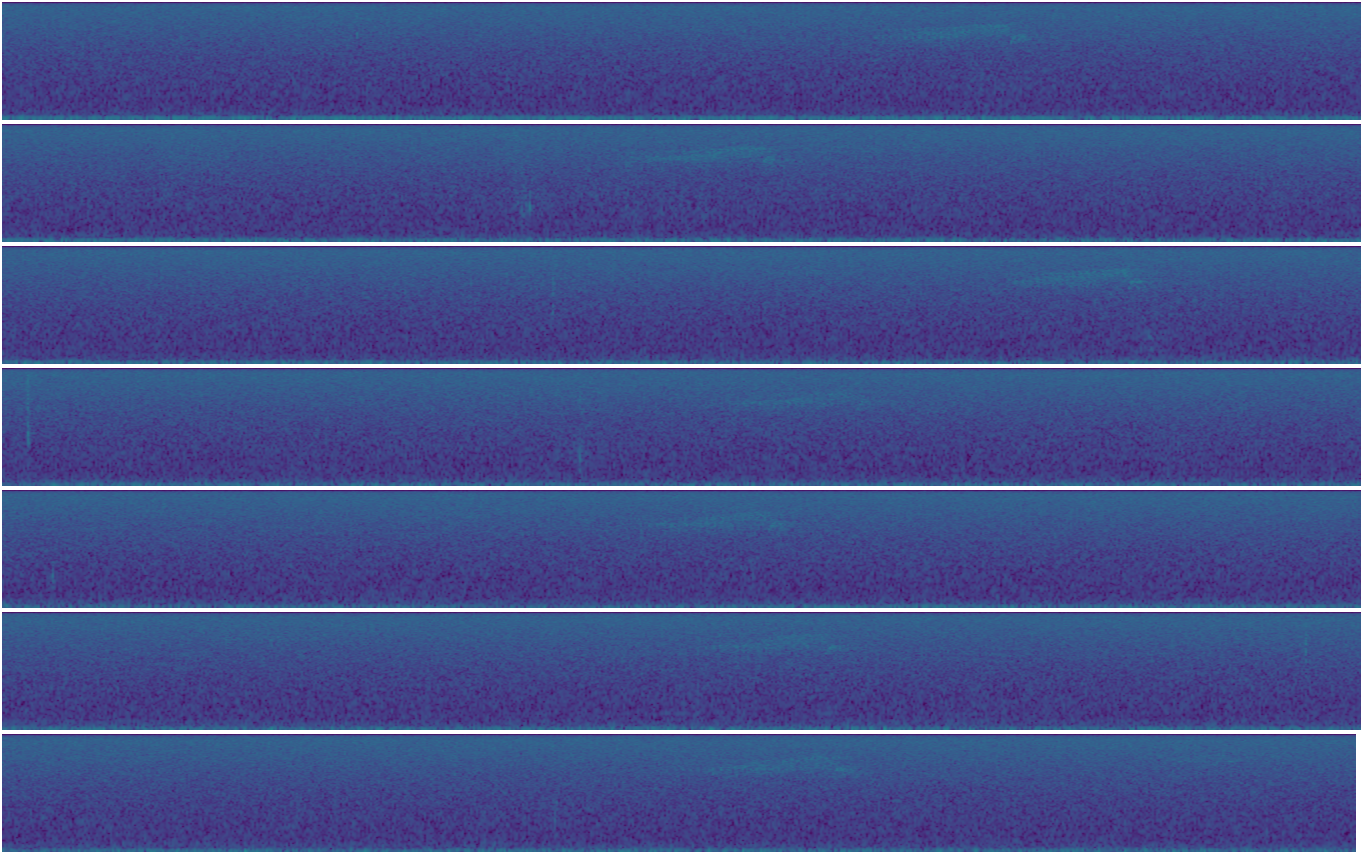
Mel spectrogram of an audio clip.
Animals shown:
Northern Parula (Setophaga americana)
Blackburnian Warbler (Setophaga fusca)

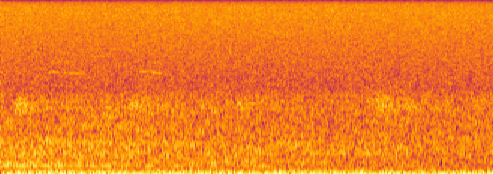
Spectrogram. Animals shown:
Blue Jay (Cyanocitta cristata)

